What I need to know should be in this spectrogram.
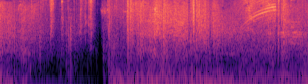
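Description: A rocket explodes with a loud boom.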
